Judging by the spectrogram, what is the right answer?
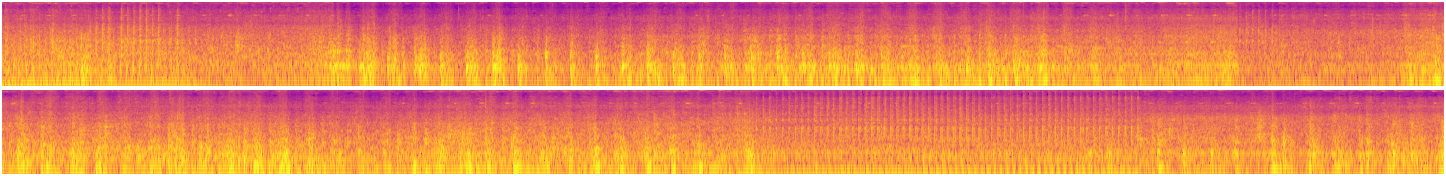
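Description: Stone jaw crusher running, rock clattering and crushing between its jaws over a steady machine hum. The crushing comes in louder spells about three seconds in, again about fourteen seconds in, and near the end.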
